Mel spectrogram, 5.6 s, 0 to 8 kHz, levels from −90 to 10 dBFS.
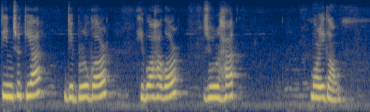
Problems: continuous background conversations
